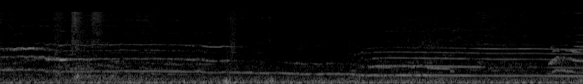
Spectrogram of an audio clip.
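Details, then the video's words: Cats talking to each other, overlapping sustained moaning yowls, one low and slowly falling while a higher voice joins and wavers, steady background hiss. "CAT TALKING TO EACH OTHER"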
